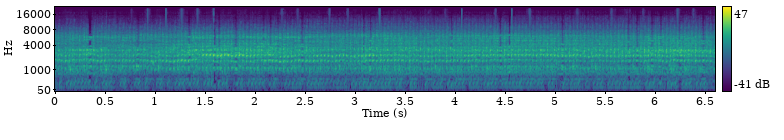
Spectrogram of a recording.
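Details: BSA A65 twin after engine rebuild, ignition advanced: smooth, even idle with steady beat and no bottom-end knocking or clatter; oil circulating, no smoke, mechanically sound.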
